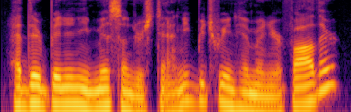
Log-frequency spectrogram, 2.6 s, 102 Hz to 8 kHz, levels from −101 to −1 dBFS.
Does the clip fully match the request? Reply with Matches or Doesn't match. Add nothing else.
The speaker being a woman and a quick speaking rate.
Matches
